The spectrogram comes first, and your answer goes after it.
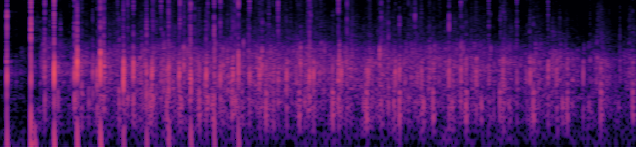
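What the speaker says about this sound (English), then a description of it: "certainly deserve another round of applause" Scattered, distinct claps grow into steady applause from a modest city council meeting audience, with individual hand claps standing out sharply at the start.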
